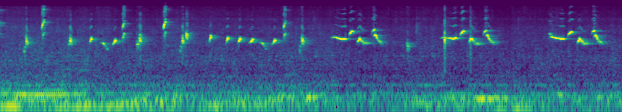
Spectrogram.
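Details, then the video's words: White-rumped shama in full song: rapid bright whistles and sharp rising flicks strung into varied phrases, some rolling trills, with brief gaps between bursts and a soft low hum underneath. "murai pastol"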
